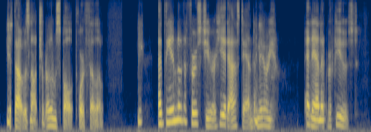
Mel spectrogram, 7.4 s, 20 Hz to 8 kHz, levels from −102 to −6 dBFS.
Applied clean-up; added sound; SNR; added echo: neural diffusion model UNIVERSE++.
